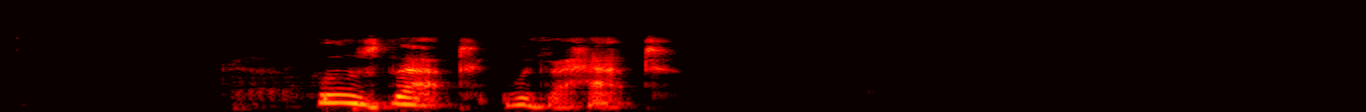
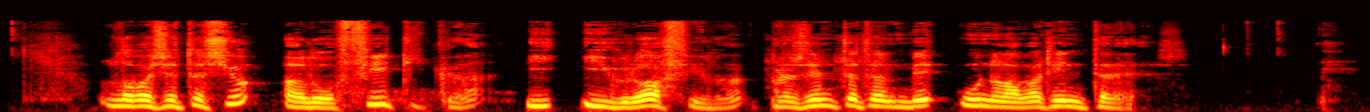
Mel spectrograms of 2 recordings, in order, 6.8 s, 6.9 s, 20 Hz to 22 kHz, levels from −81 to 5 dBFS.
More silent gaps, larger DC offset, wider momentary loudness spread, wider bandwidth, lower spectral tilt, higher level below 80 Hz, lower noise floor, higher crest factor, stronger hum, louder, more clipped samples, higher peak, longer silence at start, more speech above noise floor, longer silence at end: neither; neither; about the same, 11 LU vs 13 LU; second, 7 kHz vs 11.5 kHz; second, -2.5 dB/octave vs -4.5 dB/octave; second, -80 dBFS vs -58 dBFS; first, under -90 dBFS vs -50 dBFS; about the same, 22 dB vs 18 dB; neither; second, -34 LUFS vs -19 LUFS; neither; second, -18 dBFS vs -2 dBFS; first, 1.6 s vs 0.2 s; first, over 56 dB vs 31 dB; first, 3.45 s vs 1 s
